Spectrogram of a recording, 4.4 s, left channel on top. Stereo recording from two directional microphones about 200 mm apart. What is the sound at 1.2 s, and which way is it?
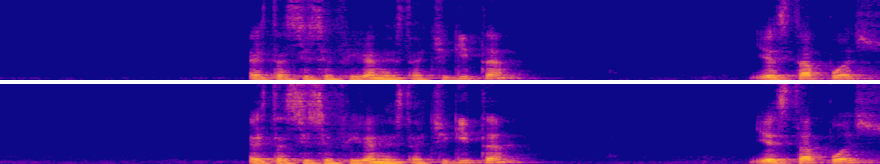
Speech, 5° left (ahead or behind).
